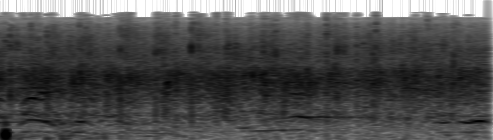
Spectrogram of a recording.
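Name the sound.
audience clapping hands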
